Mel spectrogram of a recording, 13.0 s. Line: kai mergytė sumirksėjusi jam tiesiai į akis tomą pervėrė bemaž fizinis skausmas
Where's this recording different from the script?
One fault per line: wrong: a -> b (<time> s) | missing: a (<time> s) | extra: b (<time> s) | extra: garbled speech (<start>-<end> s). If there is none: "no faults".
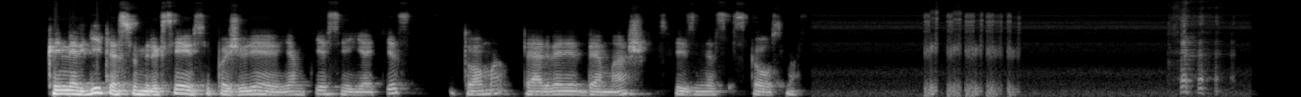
extra: pažiūrėjo (2.2 s)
